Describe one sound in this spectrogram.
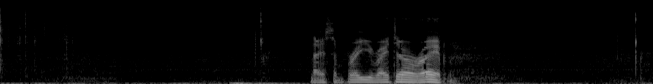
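Trading cards slide and flick against each other.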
